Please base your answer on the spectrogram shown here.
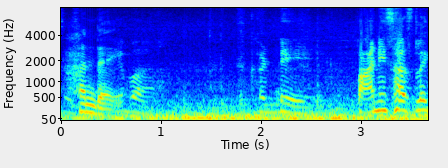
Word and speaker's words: Hyundai: No, it's pronounced Hyundai.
